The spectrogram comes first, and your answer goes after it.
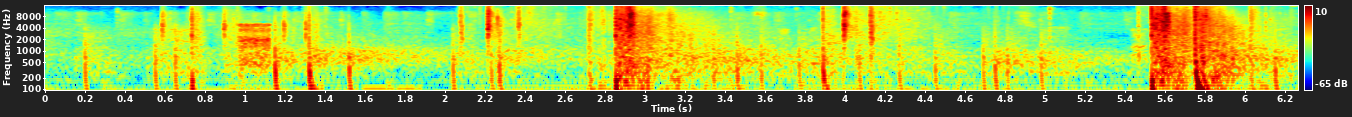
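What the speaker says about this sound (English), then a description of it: "These guys are now firing up at them" Gunfire in the video game Arma 3 Cold War Ops, with scattered rifle and automatic bursts cracking at varying distances and heavier volleys near the end.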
